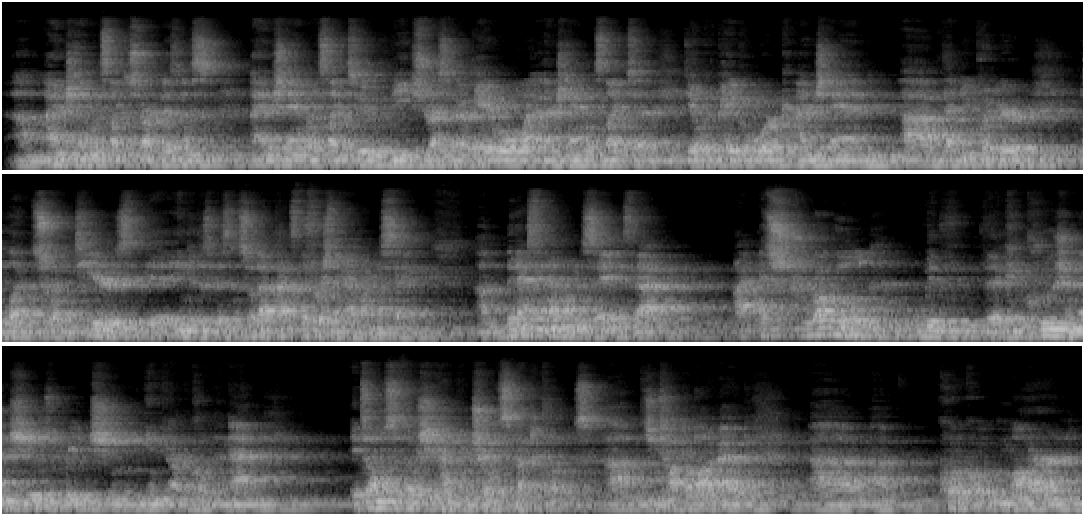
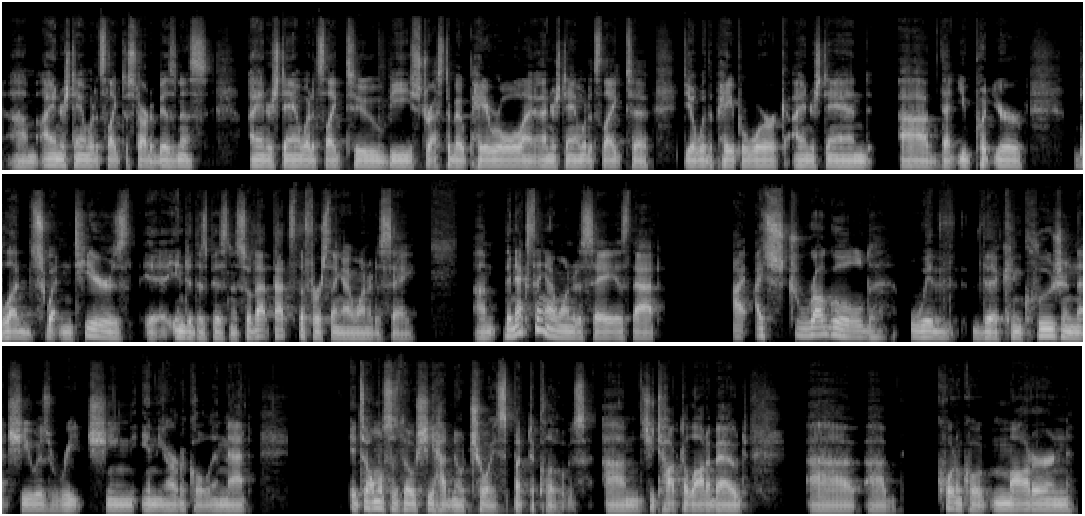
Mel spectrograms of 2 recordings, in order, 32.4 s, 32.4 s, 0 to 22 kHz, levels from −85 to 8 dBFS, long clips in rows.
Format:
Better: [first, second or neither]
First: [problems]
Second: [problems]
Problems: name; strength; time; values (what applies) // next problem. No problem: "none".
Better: second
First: off-mic speech; far // room echo; strong; dies away in 2.4 s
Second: none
